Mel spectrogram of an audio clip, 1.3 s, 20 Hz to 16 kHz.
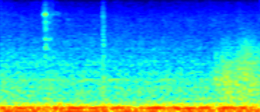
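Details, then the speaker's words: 1990 Ford Mustang 5.0 V8 track car, odometer showing 20,000 miles (possibly replaced): deep, steady, throaty, even exhaust rumble with no knocks or ticks, a healthy five-liter rev. "oh man that sounds good you can't ever beat the sound of a five liter that's unreal"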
